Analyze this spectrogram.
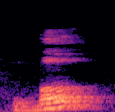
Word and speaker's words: beaucoup: Entonces esta EAU, estas 3 letras, O. Bueno, aquí está OU, ayer lo enseñé, que ahora en las reglas la OU suena U, como en el español. Entonces esta palabra se pronuncia beaucoup, beaucoup, beaucoup.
